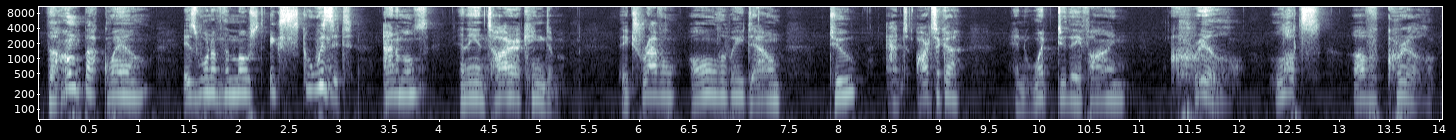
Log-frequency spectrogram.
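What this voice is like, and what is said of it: David Attenborough narrator impression. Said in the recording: “I realized that I could do David Attenborough's voice ... Do David Attenborough.”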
